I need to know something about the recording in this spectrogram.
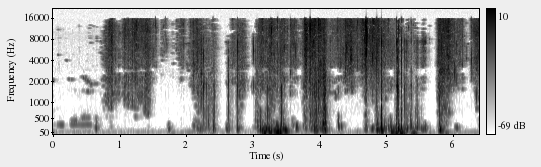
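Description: Footsteps crunching through dry fallen leaves: irregular crunches that start under a second in and grow louder and heavier, with low thumps about three seconds in and again near five seconds.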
